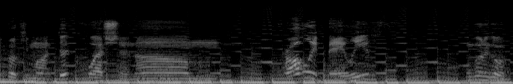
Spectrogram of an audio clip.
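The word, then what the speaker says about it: Bayleef: make it look beautiful bay leaf is actually spelled with two E I know it doesn't make sense but it's uh b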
